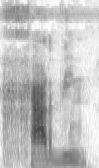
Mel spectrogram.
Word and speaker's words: jardín: La palabra, por ejemplo, jardim, en español se pronunciaría jardín.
